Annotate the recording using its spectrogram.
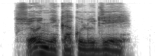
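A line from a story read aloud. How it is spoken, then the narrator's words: Displeased grumble, big brute. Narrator (Russian): буркнул громила недовольно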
